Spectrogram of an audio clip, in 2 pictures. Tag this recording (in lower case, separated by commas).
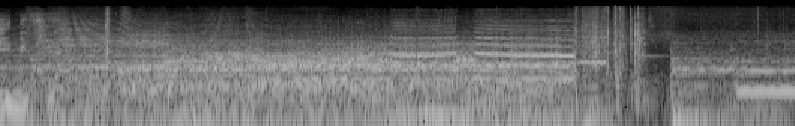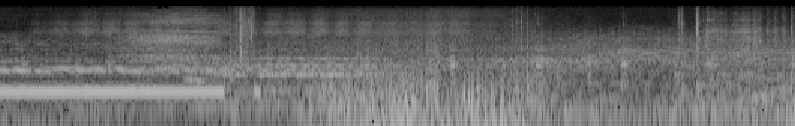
speech, music, sound effect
